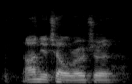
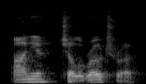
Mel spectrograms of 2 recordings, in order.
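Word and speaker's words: Anya Chalotra: dead at that point spoiler alert she's not anya chella rocha sorry let me fix that again because i always say her name wrong and she yelled at me the first time i did it so anya celarotra is back as jennifer freya allen is back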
